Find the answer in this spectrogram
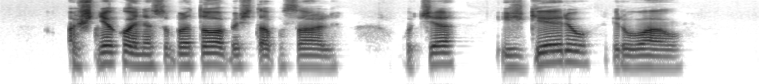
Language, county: Lithuanian, Kaunas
